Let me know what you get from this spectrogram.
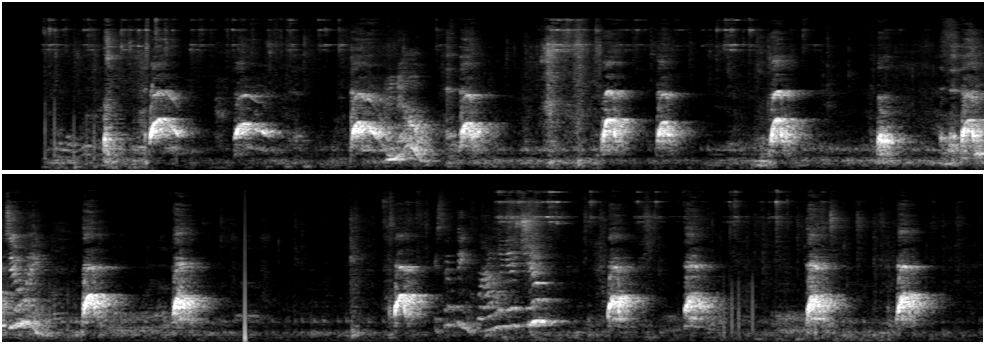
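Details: A female Chiweenie gives sharp, high-pitched barks in a steady series, roughly one every second, at a tea brewer whose grumbling, hissing brewing noise she seems to take as barking at her.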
